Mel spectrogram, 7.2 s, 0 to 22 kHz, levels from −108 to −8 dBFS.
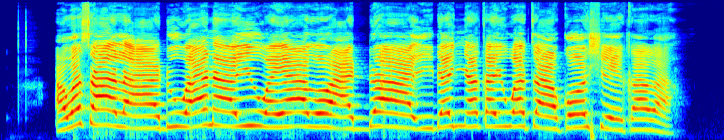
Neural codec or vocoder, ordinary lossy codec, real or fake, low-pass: none; none; real; none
